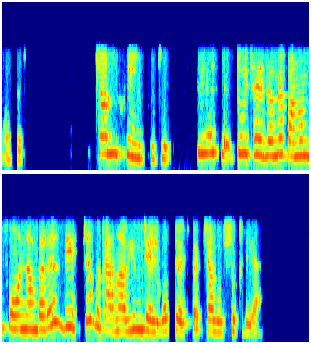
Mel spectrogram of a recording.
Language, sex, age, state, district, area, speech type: Kashmiri, female, 45-60, Jammu and Kashmir, Srinagar, urban, conversation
